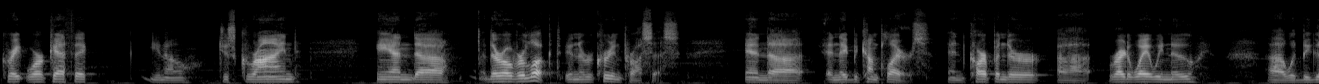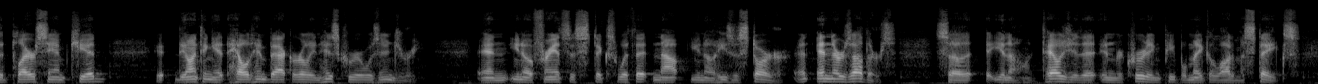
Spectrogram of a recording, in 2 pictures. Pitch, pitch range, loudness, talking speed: 115 Hz, 105-120 Hz, -29 LUFS, 185 wpm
